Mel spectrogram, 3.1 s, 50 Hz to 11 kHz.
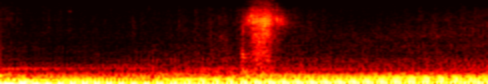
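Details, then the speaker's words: Nissan 350Z VQ engine with a P0300 random misfire code, at idle: a steady low idle with an uneven, loping pulse; it runs "not that bad," and the coil packs are being checked. Misfire at idle. "so as you guys can see it's uh it's running not that bad but there's a misfire in here"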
